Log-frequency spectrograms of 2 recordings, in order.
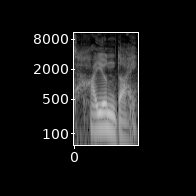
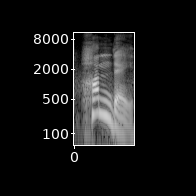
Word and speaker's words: Hyundai: In America, they still say Hyundai, like Sunday, apparently, but yet in the UK, we got to say Hyundai, because that's the proper way to say it.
